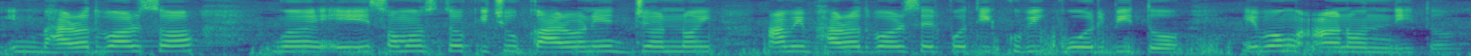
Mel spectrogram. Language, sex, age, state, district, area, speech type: Bengali, female, 45-60, West Bengal, Paschim Medinipur, rural, spontaneous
